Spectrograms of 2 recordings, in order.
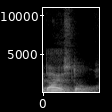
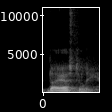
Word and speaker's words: diastole: It is followed by diastole or diastole, D-I-A-S-T-O-L-E.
